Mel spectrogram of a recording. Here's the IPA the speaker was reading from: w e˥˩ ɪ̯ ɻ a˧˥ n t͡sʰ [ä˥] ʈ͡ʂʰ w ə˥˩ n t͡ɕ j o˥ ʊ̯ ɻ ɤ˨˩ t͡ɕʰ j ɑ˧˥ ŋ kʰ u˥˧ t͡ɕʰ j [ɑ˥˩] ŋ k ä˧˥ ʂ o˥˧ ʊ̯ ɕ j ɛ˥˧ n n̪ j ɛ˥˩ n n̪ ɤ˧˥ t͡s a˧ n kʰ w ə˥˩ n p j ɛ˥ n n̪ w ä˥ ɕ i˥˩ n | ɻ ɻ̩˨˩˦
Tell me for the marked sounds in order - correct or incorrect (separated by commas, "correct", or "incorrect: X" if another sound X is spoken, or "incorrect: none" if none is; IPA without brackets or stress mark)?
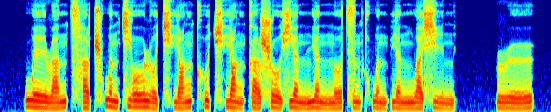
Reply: incorrect: ä˨˩, correct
